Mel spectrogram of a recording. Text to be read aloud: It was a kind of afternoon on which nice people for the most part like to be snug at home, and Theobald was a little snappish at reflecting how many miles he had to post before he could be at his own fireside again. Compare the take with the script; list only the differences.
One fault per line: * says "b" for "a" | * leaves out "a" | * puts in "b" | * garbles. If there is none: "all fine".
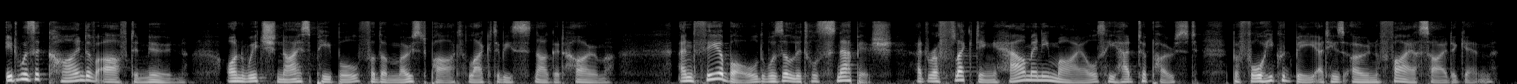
all fine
